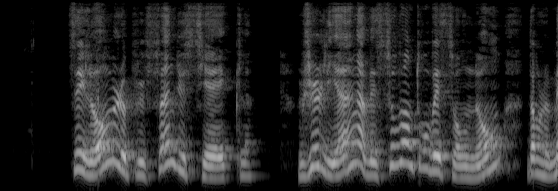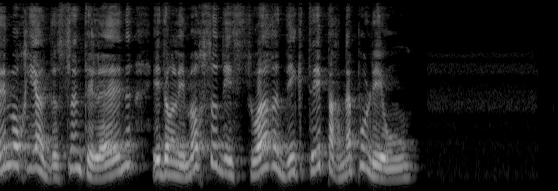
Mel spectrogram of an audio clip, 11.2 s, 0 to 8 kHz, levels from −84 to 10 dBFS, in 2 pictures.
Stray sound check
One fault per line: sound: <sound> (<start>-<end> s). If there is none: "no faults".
no faults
